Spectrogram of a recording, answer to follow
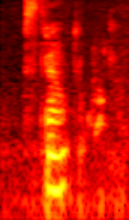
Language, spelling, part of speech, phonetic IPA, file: Polish, wstręt, noun, [fstrɛ̃nt], LL-Q809 (pol)-wstręt.wav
